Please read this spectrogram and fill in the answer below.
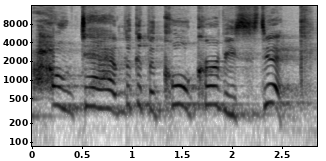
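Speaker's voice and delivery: put-on a child calling to dad about a cool stick; excited little kid. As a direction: play the six-year-old thrilled by a stick. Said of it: "And you went".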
